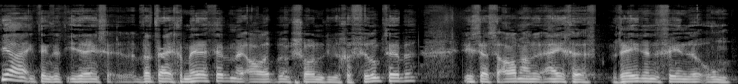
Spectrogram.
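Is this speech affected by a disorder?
Yes: Parkinson's disease; diagnosed about 4 years ago, fatigue mainly early years, apathy, poor balance, tendency to fall; about 4 years since diagnosis, medication cocktail working well, symptoms reduced, less fatigue, about 15% of needed brain substance left.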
